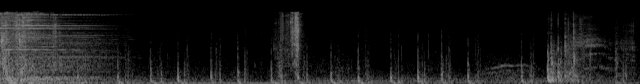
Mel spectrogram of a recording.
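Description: Footsteps patter quickly on wooden floorboards.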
